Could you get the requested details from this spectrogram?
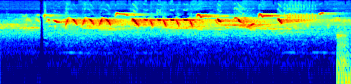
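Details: Male Eurasian wren on a chimney in France, absorbed in courtship song to call another female while his females raise chicks. A clear, very high, rapid run of trills and sharp twittering notes lasting about three seconds, in quiet surroundings.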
